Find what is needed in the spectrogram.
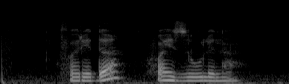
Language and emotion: Russian, sad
